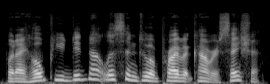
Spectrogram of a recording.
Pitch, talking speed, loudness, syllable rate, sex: 170 Hz, 245 wpm, -19 LUFS, 6.7 syllables/s, female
